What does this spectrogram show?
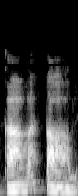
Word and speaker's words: cartable: Un cartable. Est-ce que vous entendez K? Oui, on entend K. Mais est-ce qu'il s'écrit euh, comme kilo? Non, elle s'écrit C.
